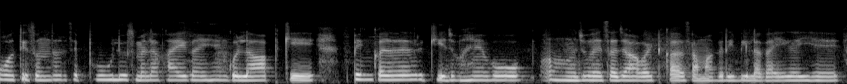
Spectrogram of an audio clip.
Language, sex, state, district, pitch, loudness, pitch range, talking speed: Hindi, female, Punjab, Fazilka, 195 Hz, -16 LUFS, 185-205 Hz, 190 wpm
